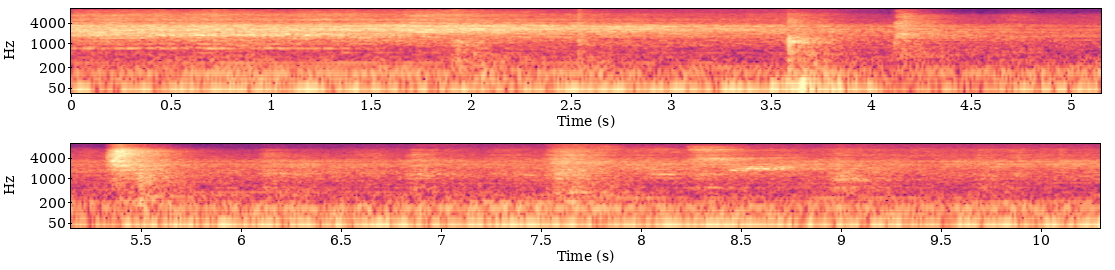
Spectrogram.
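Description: Background music playing steadily, with a few sharp knocks and clanks of hex dumbbells as they are cleaned and pressed. The loudest knock comes about three and a half seconds in, and a sharper clank comes a couple of seconds later.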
